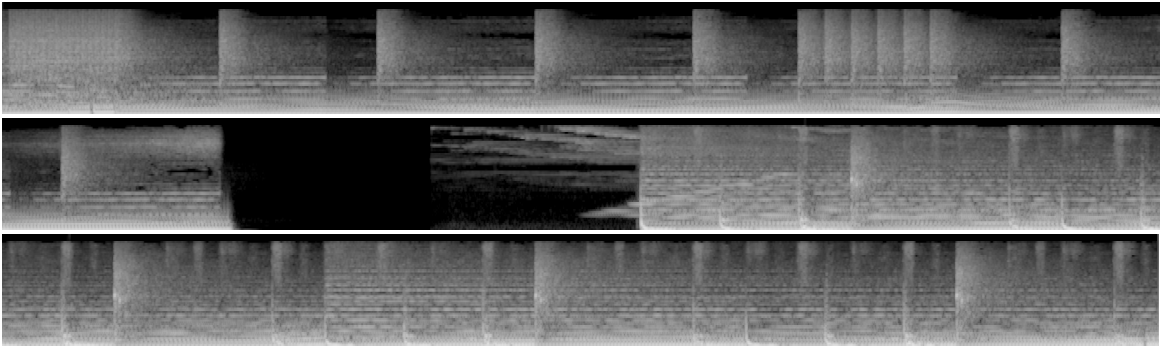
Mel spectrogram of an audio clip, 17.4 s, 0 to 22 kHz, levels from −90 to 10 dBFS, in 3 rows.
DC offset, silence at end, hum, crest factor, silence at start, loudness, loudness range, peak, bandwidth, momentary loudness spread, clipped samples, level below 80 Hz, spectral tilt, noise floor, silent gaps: under 0.1%; 0 s; none; 12 dB; 0 s; -14 LUFS; 4 LU; 0 dBFS; 16 kHz; 5 LU; under 0.1%; -12 dBFS; -5.5 dB/octave; -41 dBFS; 7.38-7.93 s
